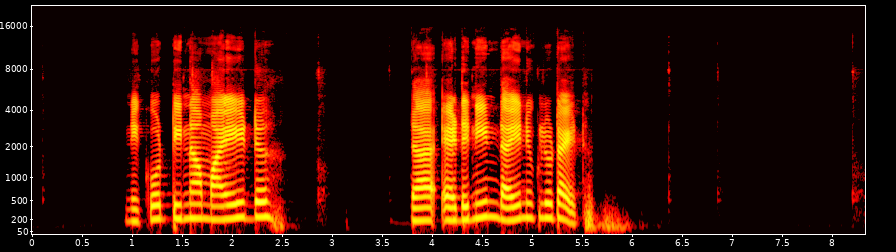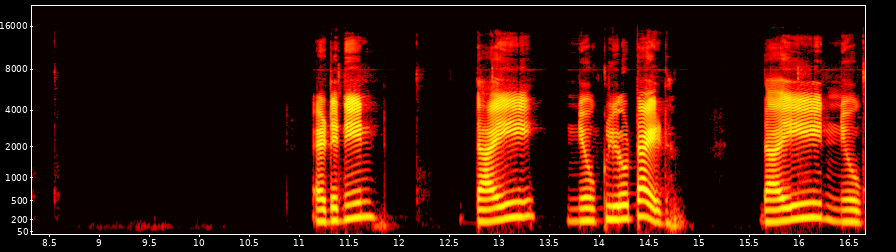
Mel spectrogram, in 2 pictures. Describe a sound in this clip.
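A woman speaks clearly into a close microphone, explaining in short bursts with pauses.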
